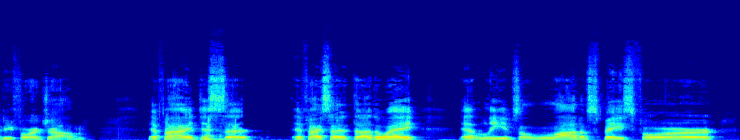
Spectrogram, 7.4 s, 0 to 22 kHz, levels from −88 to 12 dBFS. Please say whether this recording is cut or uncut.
uncut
